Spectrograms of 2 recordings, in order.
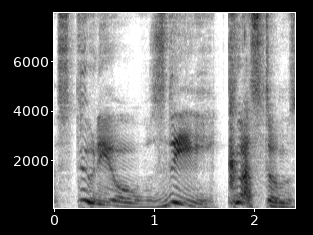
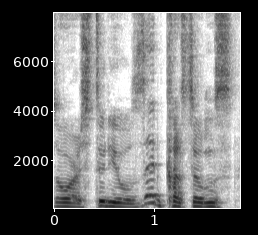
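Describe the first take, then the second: First: Z is said 'zee', the American way. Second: Z is said 'zed', the Canadian way.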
